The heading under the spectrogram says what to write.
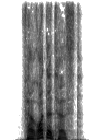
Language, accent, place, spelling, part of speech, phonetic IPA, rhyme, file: German, Germany, Berlin, verrottetest, verb, [fɛɐ̯ˈʁɔtətəst], -ɔtətəst, De-verrottetest.ogg
- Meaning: inflection of verrotten: 1. second-person singular preterite 2. second-person singular subjunctive II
